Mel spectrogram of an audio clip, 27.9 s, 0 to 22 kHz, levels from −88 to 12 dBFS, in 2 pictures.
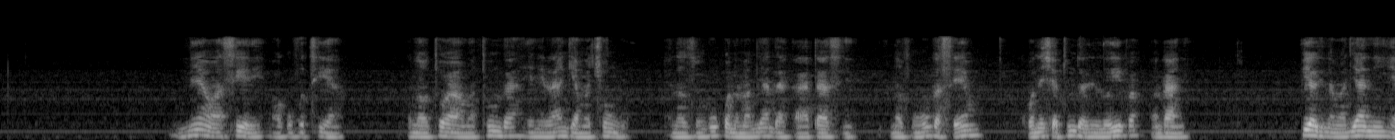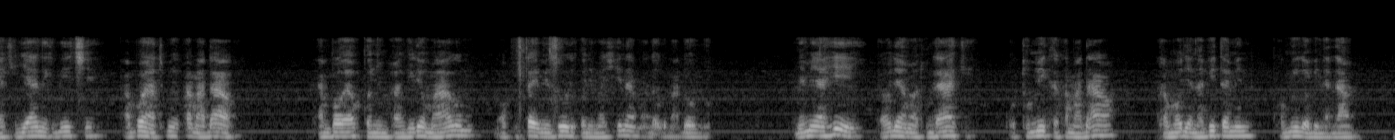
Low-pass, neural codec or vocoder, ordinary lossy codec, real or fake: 7.2 kHz; none; AAC, 32 kbps; real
